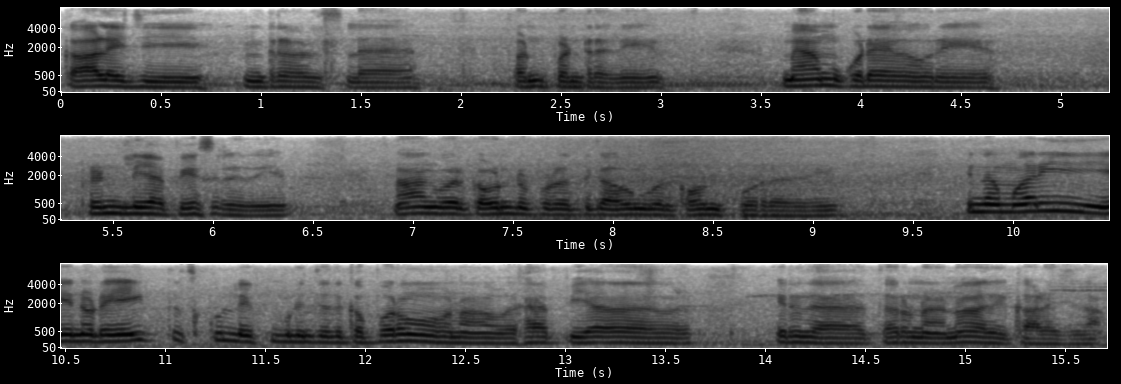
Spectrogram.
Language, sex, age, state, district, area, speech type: Tamil, male, 18-30, Tamil Nadu, Mayiladuthurai, urban, spontaneous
